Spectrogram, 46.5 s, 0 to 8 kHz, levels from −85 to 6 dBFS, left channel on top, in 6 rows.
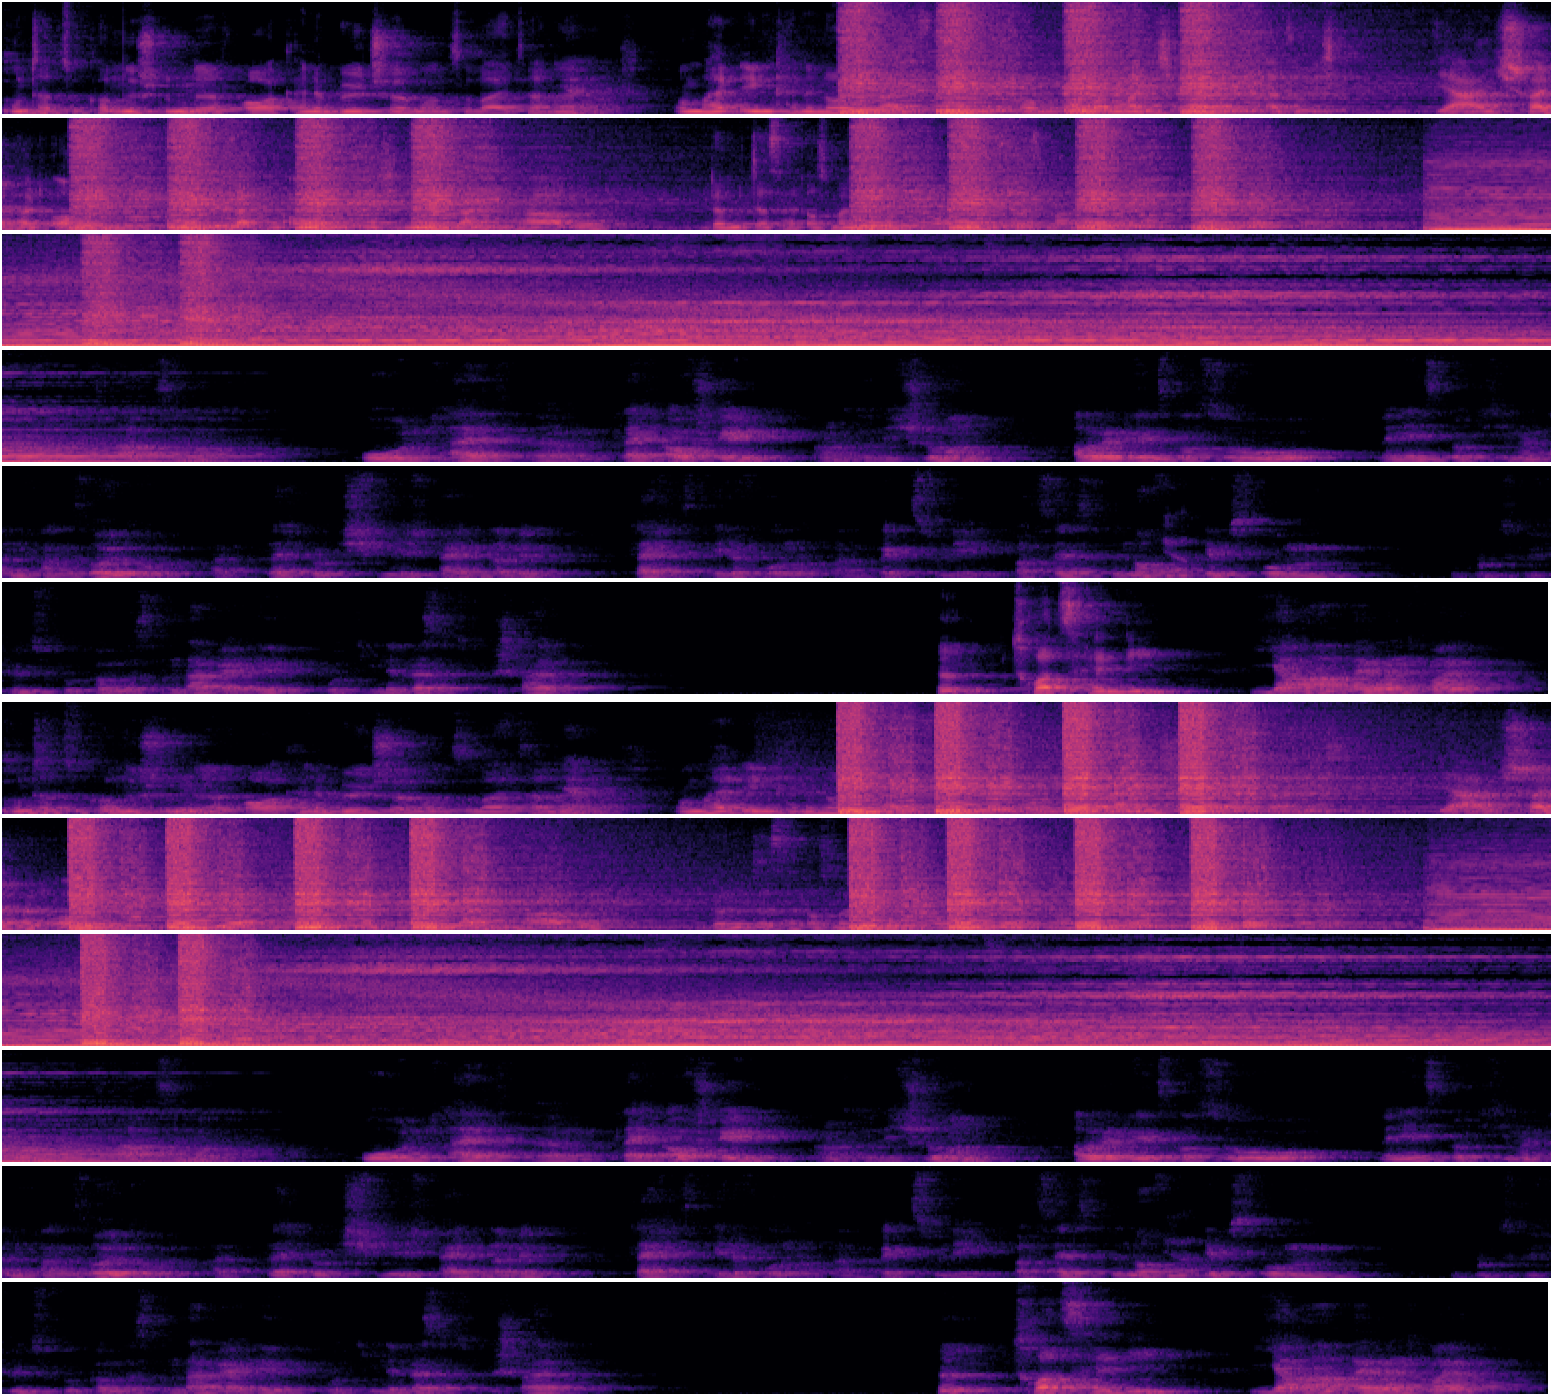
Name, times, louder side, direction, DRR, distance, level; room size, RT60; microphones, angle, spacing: voice 1, 0.0-2.9 3.4-6.7 7.2-8.2 8.7-10.8 11.2-13.5 15.5-15.8 22.3-22.5 36.8-36.9 43.4-44.6, left 3 dB, 85° left, 3 dB, 0.5 m, -38 dB
sound 1, 4.2-6.8 8.1-10.7 12.0-14.7 15.9-16.8, right 3 dB, 75° right, 0.5 m, -28 dB
voice 2, 14.2-14.7 15.3-15.5 16.1-16.9 17.6-18.0 18.3-19.6 20.3-21.6 21.9-24.3 25.0-27.0 27.3-28.1 28.6-29.7 30.1-33.6 34.1-36.7 37.0-37.6 38.7-40.1 40.5-41.5 45.0-46.0, equal, 5° right, -9 dB, 1.3 m, -44 dB
sound 2, 14.9-24.3, left 2 dB, 25° left, 0.7 m, -28 dB
3.1 x 2.3 x 4.3 m, 1.1 s
head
